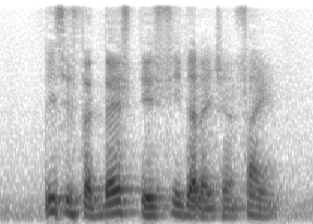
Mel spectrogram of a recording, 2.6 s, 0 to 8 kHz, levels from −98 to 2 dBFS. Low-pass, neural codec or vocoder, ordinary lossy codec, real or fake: 7.2 kHz; codec, 16 kHz, 0.5 kbps, FunCodec, trained on Chinese and English, 25 frames a second; none; fake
